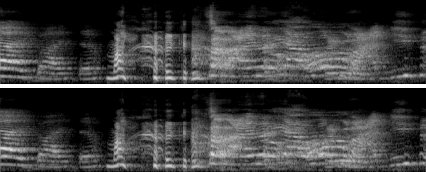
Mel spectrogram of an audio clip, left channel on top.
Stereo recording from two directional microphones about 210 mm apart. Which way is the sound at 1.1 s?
5° left (ahead or behind).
